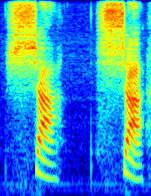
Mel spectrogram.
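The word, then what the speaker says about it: siya: It's sha sha. The s i y combination makes the sha sound in tagalog.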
